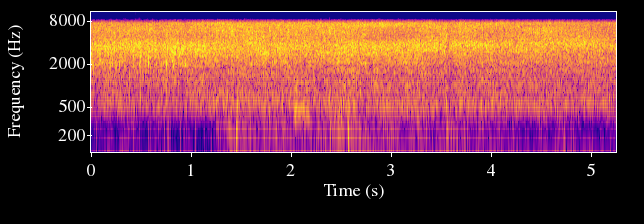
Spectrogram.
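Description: Sliced potatoes and fish pieces sizzling steadily in hot oil in an iron kadai.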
